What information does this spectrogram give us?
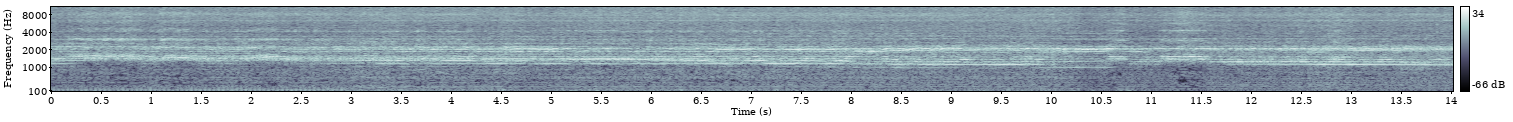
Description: Bmw e46 squealing sound from engine compartment when cold. Update: Resolved the issue by replacing the belt pulleys.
